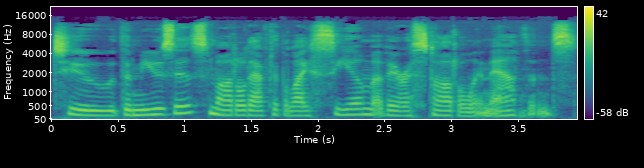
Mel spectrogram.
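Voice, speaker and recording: This woman has an American accent and a medium pitch. She speaks at a moderate pace. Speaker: podcast host and guest. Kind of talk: casual interview chat.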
